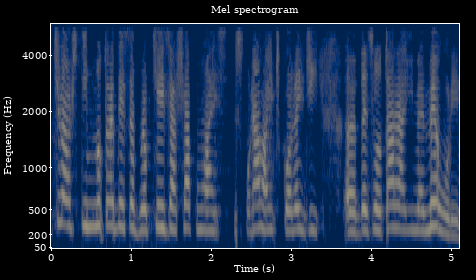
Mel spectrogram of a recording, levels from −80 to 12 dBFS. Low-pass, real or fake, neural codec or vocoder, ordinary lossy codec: 5.4 kHz; fake; codec, 16 kHz in and 24 kHz out, 0.6 kbps, FireRedTTS-2 codec; none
